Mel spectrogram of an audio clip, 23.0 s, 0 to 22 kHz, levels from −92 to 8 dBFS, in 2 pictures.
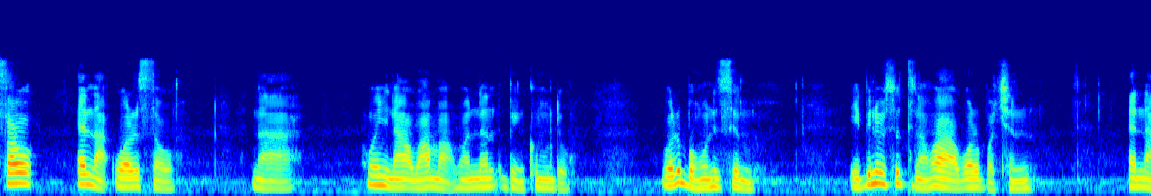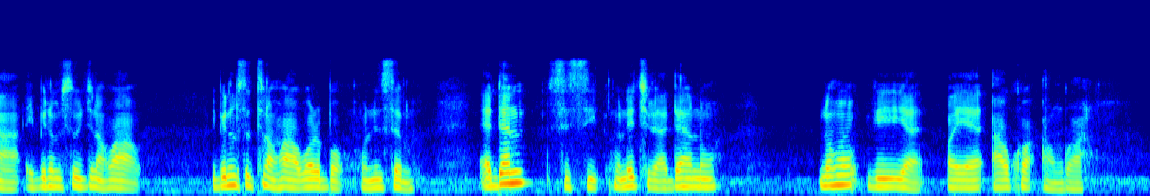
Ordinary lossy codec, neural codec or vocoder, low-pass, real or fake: AAC, 48 kbps; codec, 16 kHz, 16 kbps, FunCodec, trained on LibriTTS, 50 frames a second; 7.2 kHz; fake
